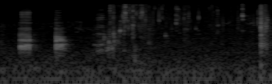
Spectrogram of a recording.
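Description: Water pours from a glass.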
